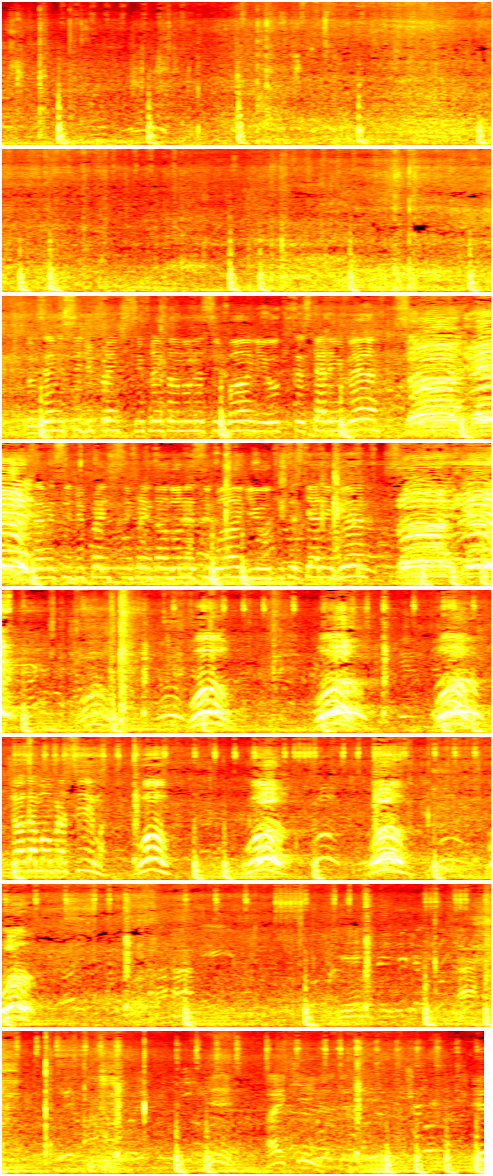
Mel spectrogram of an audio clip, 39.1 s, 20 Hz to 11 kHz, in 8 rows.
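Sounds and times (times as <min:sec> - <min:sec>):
hip-hop beat from speaker: 0:00.0 - 0:39.0
person shouting: 0:23.9 - 0:24.4.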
